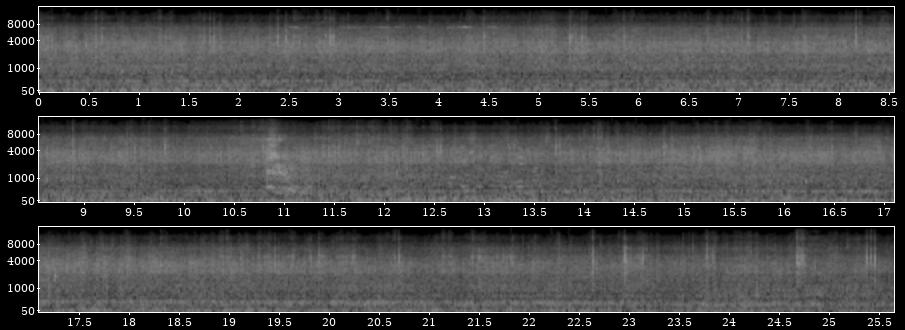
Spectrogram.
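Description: A bicycle whirs steadily along a smooth path.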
